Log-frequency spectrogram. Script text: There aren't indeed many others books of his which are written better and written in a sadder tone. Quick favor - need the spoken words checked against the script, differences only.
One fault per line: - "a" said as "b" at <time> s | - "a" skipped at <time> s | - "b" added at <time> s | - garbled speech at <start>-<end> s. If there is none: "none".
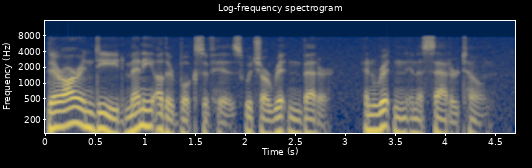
- "aren't" said as "are" at 0.2 s
- "others" said as "other" at 1.1 s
